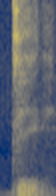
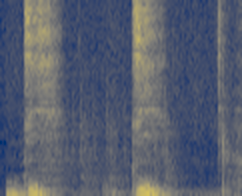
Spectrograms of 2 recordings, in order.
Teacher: Mais en anglais, la lettre D est plutôt à l'arrière des dents supérieures.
